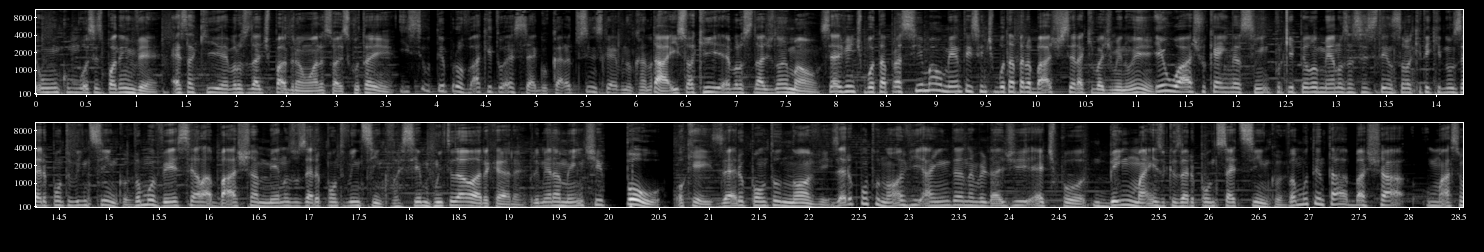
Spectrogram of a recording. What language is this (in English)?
Portuguese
